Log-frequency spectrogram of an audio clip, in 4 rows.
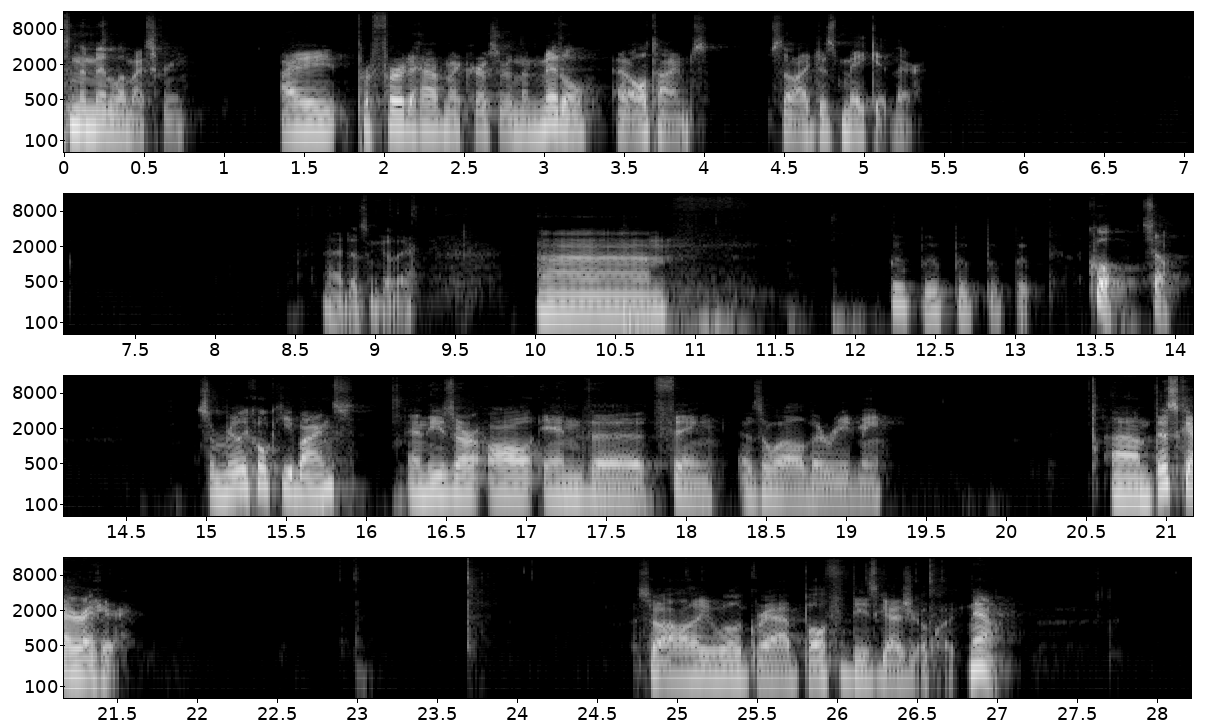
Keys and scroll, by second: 0.5-1.6 typing, 3.1-13.3 typing, 21.4 j, 22.4 :, 23.4 ctrl+r, 23.5 ctrl+l, 24.0-26.7 typing, 27.1 ctrl+r, 27.4 ctrl+l, 27.5 Return.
